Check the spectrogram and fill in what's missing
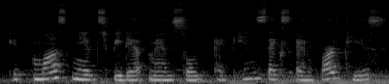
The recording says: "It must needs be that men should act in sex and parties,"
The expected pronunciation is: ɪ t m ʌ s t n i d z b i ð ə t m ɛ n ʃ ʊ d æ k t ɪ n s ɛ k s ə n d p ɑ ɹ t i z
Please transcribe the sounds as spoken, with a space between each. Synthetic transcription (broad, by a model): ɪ t m ʌ s t n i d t b i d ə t m ɛ n s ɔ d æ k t ɪ n s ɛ k s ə n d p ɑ ɹ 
